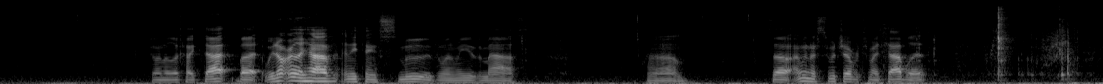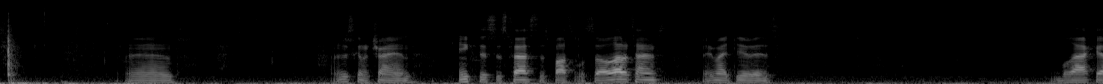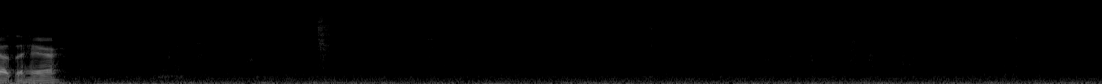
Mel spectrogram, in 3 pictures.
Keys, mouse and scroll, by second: 0.8 click, 1.3 ctrl+z, 5.8-6.4 scroll, 7.5 click, 16.1-16.8 ], 18.7 click, 18.8 ], 19.3-19.6 ], 19.9 click, 20.0 [, 20.9 click, 21.3 [, 21.8 [, 22.4 click, 22.4 [, 22.9 click, 23.6 click, 24.8 click, 25.0 click, 25.8 click, 26.0 click, 27.6 click, 31.4 click, 31.6 [, 32.1 [, 32.2 [, 32.9 click.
